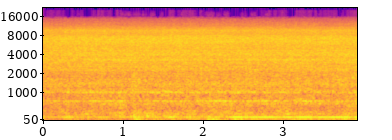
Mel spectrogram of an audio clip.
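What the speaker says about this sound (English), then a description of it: "so I'm going to add the extra butter" Butter sizzles in a hot cooking pan, a faint, steady hiss with a soft low hum beneath, unbroken and without any talking.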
